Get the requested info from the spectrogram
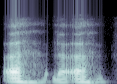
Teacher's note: ça sort par le fond de la gorge donc c'est un son grave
